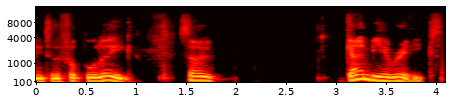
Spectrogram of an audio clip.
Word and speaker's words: Gambier Reeks: Gambier Reeks, who in 1904 lived over the road from the stadium that was emerging on the Fulham Road at Stamford Bridge.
